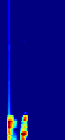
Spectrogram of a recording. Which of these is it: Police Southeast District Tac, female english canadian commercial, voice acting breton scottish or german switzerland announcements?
Police Southeast District Tac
